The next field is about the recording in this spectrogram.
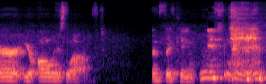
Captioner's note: crying sounds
